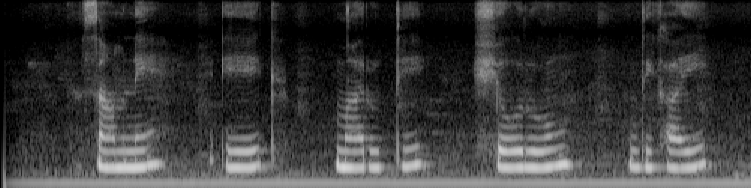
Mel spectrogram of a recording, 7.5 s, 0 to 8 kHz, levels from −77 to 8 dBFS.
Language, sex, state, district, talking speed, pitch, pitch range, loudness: Hindi, female, Haryana, Charkhi Dadri, 40 wpm, 225 Hz, 225-240 Hz, -16 LUFS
